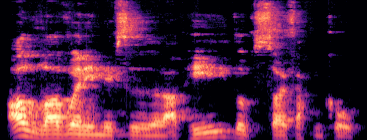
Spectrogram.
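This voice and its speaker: A man's voice: on the low side, expressive, normal speed, a little mellow. A man talking casually and enthusiastically as an informal fan on a wrestling podcast. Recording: roomy, echoing voice recording.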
